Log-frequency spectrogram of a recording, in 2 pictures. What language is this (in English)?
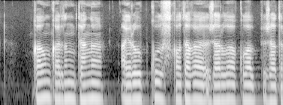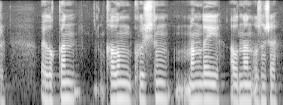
Kazakh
